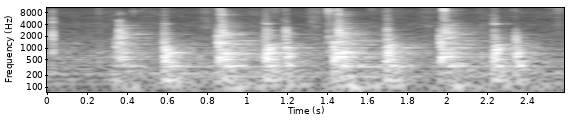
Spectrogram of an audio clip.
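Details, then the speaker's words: 2011 Ford F250 4x4, clicking while driving in 4x4: sharp uneven metal clacks as the front driveshaft to transfer case is rocked by hand; front universal joint badly worn; new hubs were not the problem. "those universal joints appear to be out okay but the one that is the problem happens to be like say the front that's clicking it's very bad"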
